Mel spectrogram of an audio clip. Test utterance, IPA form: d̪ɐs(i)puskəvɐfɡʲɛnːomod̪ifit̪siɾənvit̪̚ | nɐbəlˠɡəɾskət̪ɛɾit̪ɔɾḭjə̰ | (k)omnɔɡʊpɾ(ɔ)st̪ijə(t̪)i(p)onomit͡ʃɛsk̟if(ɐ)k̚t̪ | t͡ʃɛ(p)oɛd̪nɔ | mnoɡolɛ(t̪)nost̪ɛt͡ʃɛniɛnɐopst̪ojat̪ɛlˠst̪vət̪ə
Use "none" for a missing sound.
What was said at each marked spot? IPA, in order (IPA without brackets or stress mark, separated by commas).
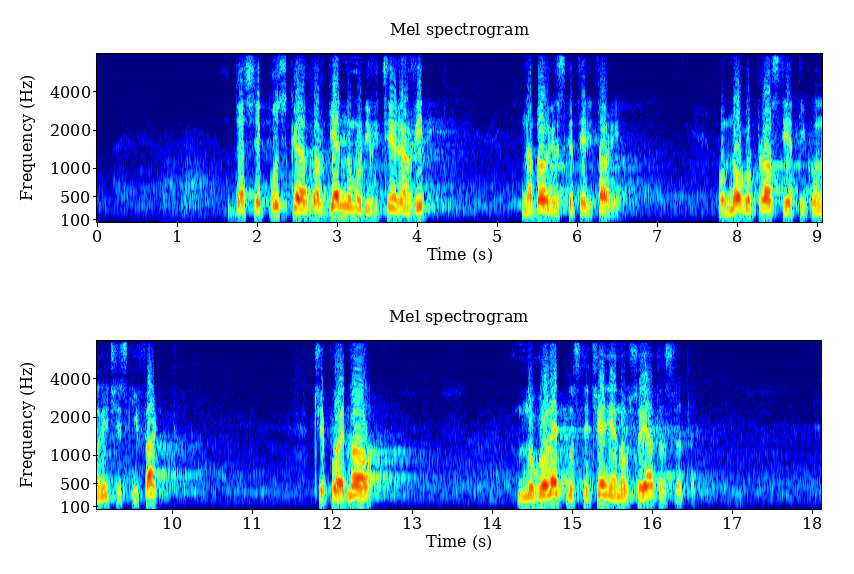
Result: ɛ, p, ɔ, t̪, k, a, p, t̪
